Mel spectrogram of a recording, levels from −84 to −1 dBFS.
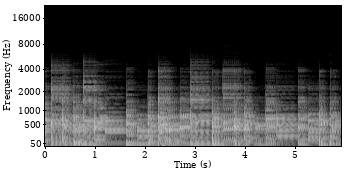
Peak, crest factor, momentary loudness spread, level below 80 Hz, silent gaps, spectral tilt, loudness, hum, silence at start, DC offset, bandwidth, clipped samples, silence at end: -8 dBFS; 18 dB; 4 LU; -36 dBFS; none; -9 dB/octave; -28 LUFS; none; 0 s; under 0.1%; 6.6 kHz; under 0.1%; 0 s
